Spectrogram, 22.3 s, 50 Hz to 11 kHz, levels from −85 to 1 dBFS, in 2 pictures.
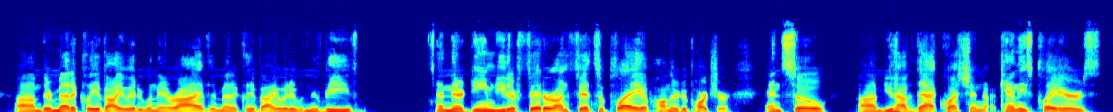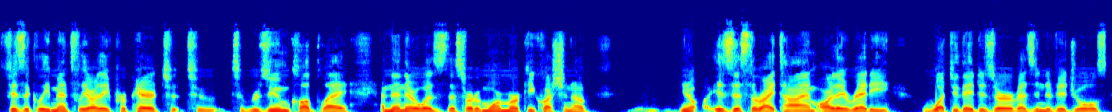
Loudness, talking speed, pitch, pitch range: -15 LUFS, 205 wpm, 120 Hz, 115-125 Hz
